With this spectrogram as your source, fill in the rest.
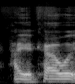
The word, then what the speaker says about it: Hayakawa: the year 1939 sakawa hayakawa is spelled exactly like it sounds how anyway so on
